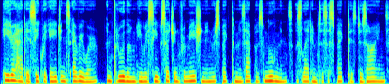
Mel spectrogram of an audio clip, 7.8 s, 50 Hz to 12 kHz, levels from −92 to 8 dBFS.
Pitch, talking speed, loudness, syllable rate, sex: 170 Hz, 200 wpm, -18 LUFS, 6.0 syllables/s, female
